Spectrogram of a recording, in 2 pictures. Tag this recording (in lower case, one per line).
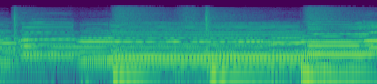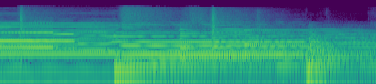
music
